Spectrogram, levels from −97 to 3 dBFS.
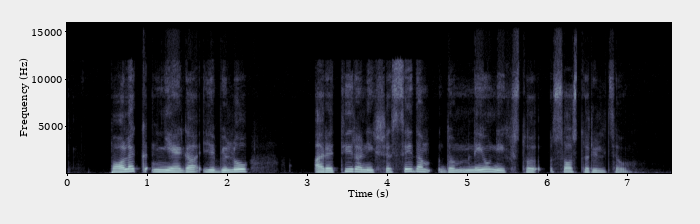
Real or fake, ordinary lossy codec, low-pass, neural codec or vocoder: fake; Opus, 24 kbps; 14.4 kHz; vocoder, 44.1 kHz, 128 mel bands, Pupu-Vocoder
